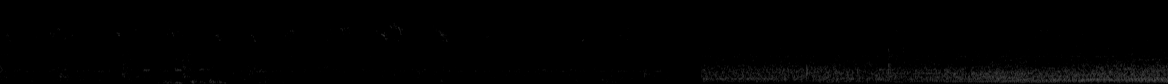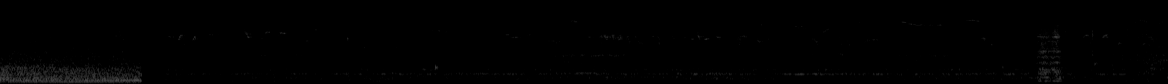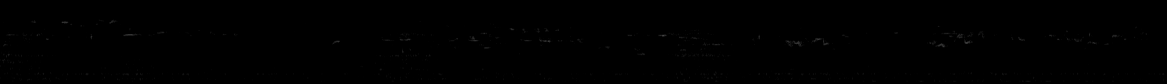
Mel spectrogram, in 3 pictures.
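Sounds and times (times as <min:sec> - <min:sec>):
distant bird chirps: 0:07.2 - 0:13.1.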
